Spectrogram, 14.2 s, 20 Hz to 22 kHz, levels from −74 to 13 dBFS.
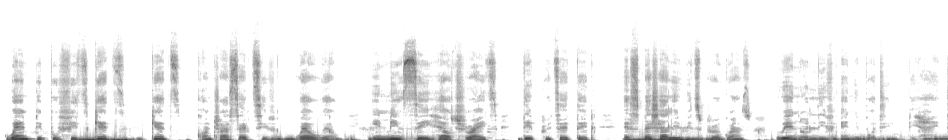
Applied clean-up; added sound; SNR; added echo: neural mask model RNNoise.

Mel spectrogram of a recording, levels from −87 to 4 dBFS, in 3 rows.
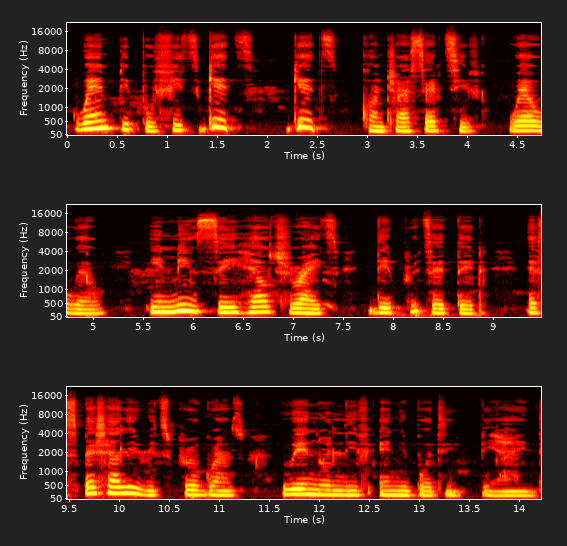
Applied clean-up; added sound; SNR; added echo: none; none; none; none.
